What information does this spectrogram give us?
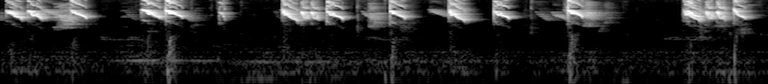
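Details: Male buxtoni white-eye sound meant to make lazy white-eyes sing: clusters of two to four quick, high, downslurred chirps repeated roughly every second or two, separated by short silences.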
